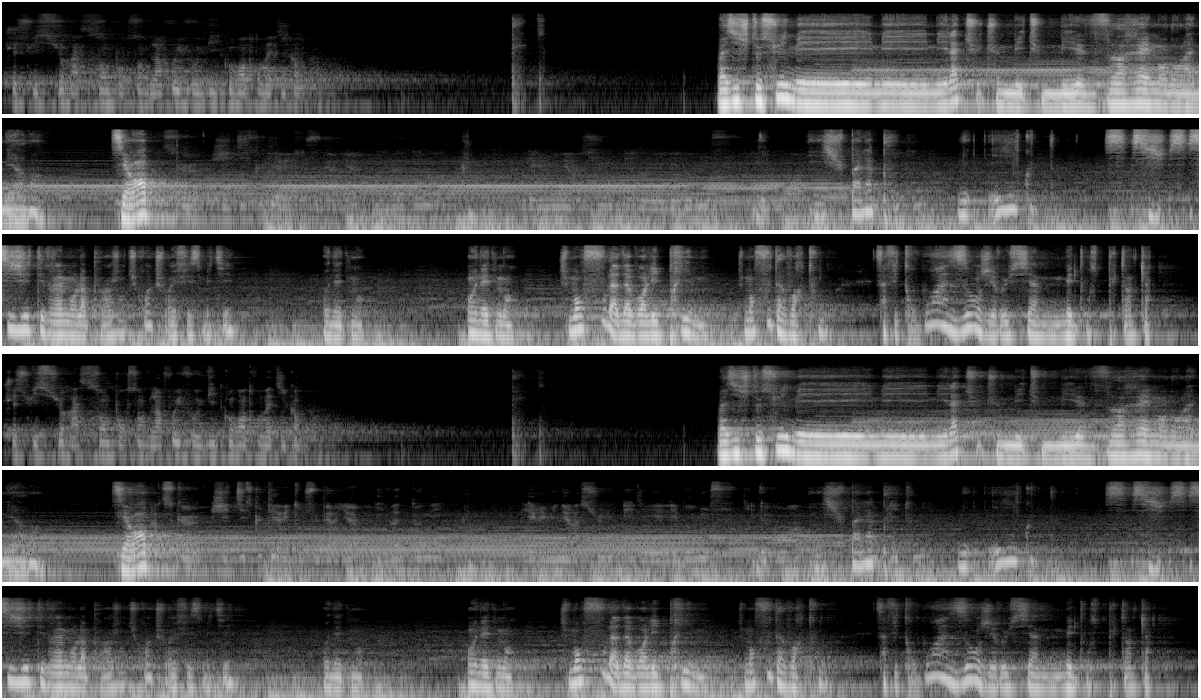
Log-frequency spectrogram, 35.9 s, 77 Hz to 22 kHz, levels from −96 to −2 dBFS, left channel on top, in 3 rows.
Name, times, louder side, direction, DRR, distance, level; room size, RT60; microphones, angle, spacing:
voice 1, 0.0-3.0 13.1-16.4 17.2-20.0 20.5-21.3, right 1 dB, 65° right, 3.0 m, -46 dB
voice 2, 7.2-12.4 13.1-13.5 19.5-19.6 20.1-20.7 21.5-22.3 23.0-26.3 27.2-27.6 28.6-29.1 29.5-31.0 31.4-32.2 32.7-34.9 35.1-35.4, left 2 dB, 50° left, 0.8 m, -26 dB
sound 1, 8.5-20.4, left 2 dB, 75° left, 4.9 m, -43 dB
sound 2, 14.6-32.0, equal, 25° left, 5.0 m, -35 dB
29.5 x 29.0 x 5.8 m
head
